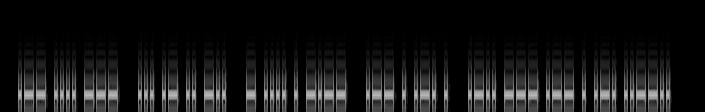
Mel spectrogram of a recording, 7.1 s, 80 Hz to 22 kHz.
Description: Morse code, heard as a keyed tone, about 40 wpm, 700 Hz. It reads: WHO SAID THEY WERE LOWER?
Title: Sentences from Top 700 Words 40wpm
